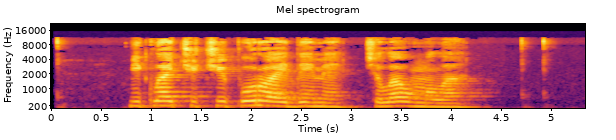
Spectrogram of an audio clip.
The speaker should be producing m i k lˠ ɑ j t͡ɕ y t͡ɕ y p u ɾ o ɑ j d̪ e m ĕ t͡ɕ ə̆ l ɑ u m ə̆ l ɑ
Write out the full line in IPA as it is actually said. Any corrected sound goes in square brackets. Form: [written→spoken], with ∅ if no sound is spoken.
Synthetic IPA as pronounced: m i k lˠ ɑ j t͡ɕ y t͡ɕ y p [u→o] ɾ o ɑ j d̪ e m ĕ t͡ɕ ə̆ l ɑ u m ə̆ l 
